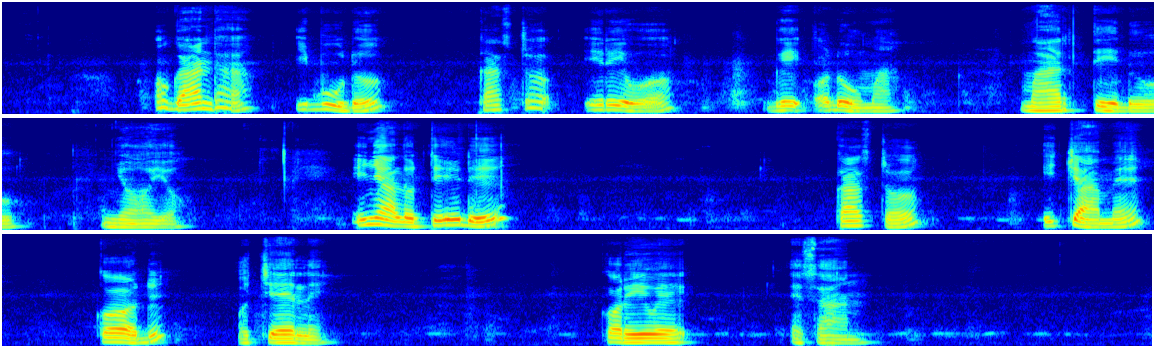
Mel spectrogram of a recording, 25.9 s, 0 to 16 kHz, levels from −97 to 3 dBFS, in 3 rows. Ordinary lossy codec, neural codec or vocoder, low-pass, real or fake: none; none; 14.4 kHz; real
